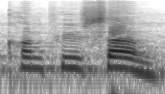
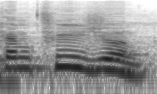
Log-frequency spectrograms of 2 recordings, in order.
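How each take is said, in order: First: The ending is said with a sh sound. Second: The ending is said with a zh sound. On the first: The speaker calls it wrong. "বাঙালি বলে কনফিউশন, মারাত্মক ভুল বলে" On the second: The speaker calls it right. "এস আই ওয়েন এ জ হয়"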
